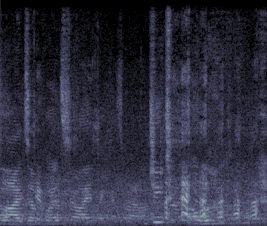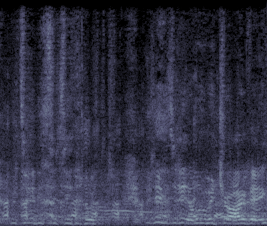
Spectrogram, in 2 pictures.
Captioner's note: laughs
